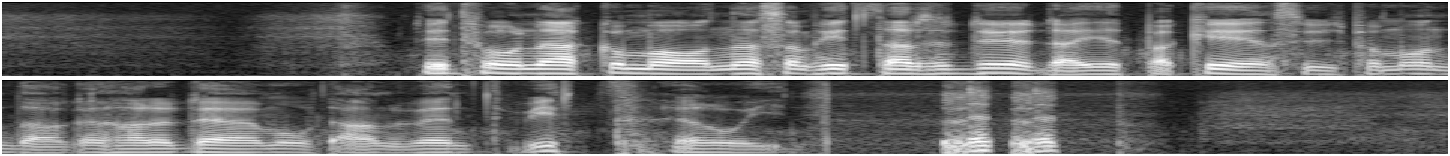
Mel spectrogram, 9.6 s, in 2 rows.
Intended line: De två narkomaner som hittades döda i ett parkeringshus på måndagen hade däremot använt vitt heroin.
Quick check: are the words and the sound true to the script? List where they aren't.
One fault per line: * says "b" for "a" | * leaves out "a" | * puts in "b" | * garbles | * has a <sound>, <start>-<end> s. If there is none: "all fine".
* has a laugh, 8.0-8.3 s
